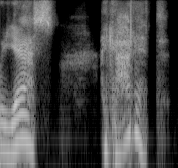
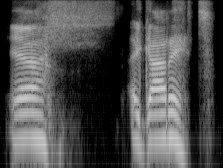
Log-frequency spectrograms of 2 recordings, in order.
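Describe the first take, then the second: First: The voice sounds amazed and eager. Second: The voice sounds tired and sleepy. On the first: The listener is eager to learn. "Someone might be amazed or someone might be might be willing to learn" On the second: The listener is willing but tired. "Someone might be sleepy"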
